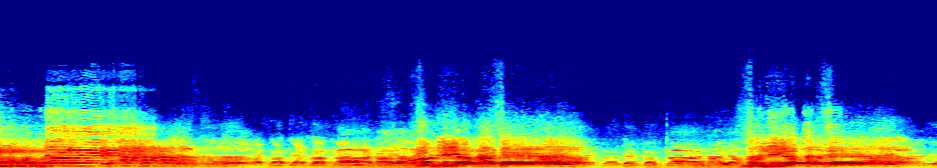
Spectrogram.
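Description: A large crowd at a religious gathering roars a chanted takbir in unison, with loud swelling waves of voices rising and falling and bursts of shouting throughout.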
